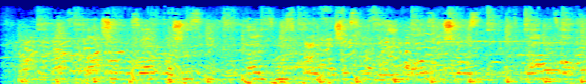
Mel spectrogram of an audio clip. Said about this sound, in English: I'm making my way through a huge crowd of protesters. They're here because just up the road, the party Alternative for Deutschland is holding its annual conference.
